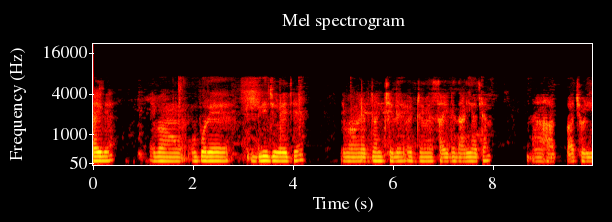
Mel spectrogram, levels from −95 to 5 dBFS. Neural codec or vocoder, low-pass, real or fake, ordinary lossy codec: none; 7.2 kHz; real; Opus, 64 kbps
